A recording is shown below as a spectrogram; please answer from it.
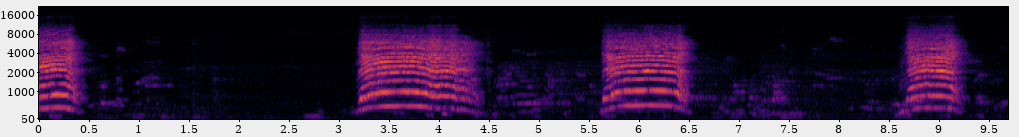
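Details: Goat giving a series of loud, quavering bleats, four calls spaced roughly three seconds apart, each strongly harmonic with a slight rise and fall, quiet faint sounds between them.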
